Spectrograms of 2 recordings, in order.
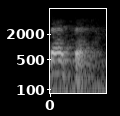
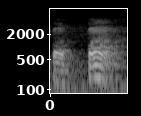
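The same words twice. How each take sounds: First: The stress is on the first syllable. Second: The stress is on the second syllable. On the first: It means potato. "That means potato" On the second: It means dad. "This means dad"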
